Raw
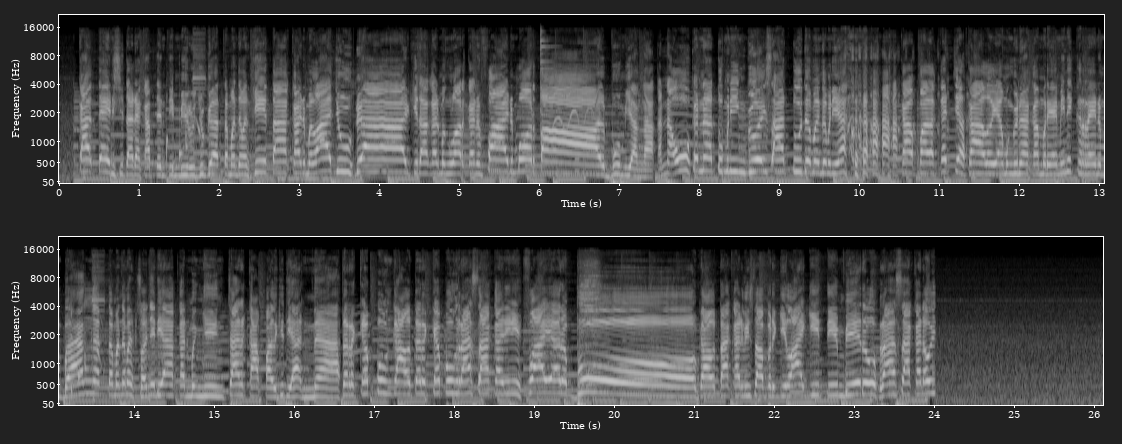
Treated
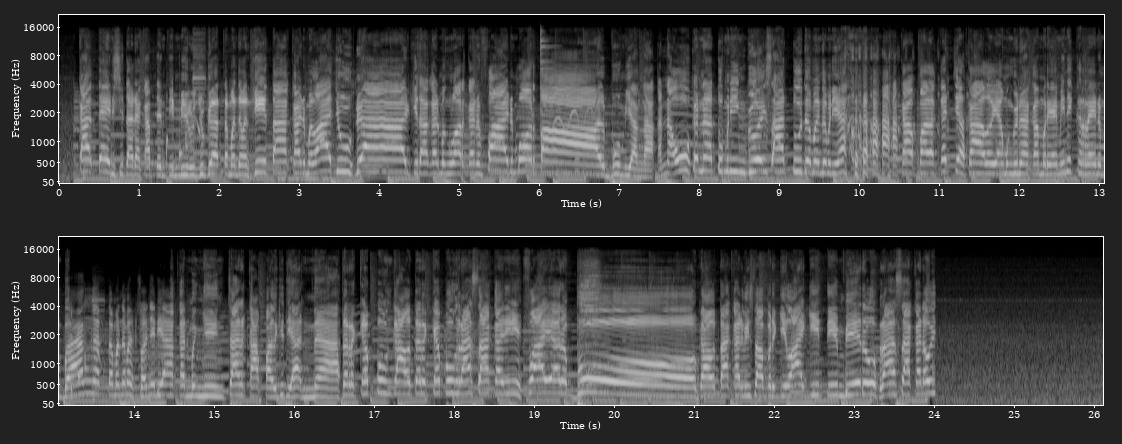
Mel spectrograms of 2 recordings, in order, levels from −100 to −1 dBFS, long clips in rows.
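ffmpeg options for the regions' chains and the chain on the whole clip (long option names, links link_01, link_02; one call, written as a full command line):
ffmpeg -i in.wav -filter_complex "[0:a]asettb=1/sr,asplit=3[link_01][link_02][link_03];[link_01]atrim=end=1.414[link_04];[link_02]atrim=start=1.41:end=2.57,asetpts=PTS-STARTPTS,afade=type=in:duration=0.004:curve=qsin,afade=type=out:start_time=1.156:duration=0.004:curve=qsin,highpass=85,equalizer=frequency=2600:width=7.4:gain=13[link_05];[link_03]atrim=start=2.566[link_06];[link_04][link_05]acrossfade=duration=0.004:curve1=hsin:curve2=qsin[link_07];[link_07][link_06]acrossfade=duration=0.004:curve1=qsin:curve2=hsin,asettb=1/sr,asplit=3[link_08][link_09][link_10];[link_08]atrim=end=13.194[link_11];[link_09]atrim=start=13.19:end=14.46,asetpts=PTS-STARTPTS,afade=type=in:duration=0.004:curve=qsin,afade=type=out:start_time=1.266:duration=0.004:curve=qsin,lowpass=2800,asubboost=boost=3.5:cutoff=180[link_12];[link_10]atrim=start=14.456[link_13];[link_11][link_12]acrossfade=duration=0.004:curve1=hsin:curve2=qsin[link_14];[link_14][link_13]acrossfade=duration=0.004:curve1=qsin:curve2=hsin" out.wav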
